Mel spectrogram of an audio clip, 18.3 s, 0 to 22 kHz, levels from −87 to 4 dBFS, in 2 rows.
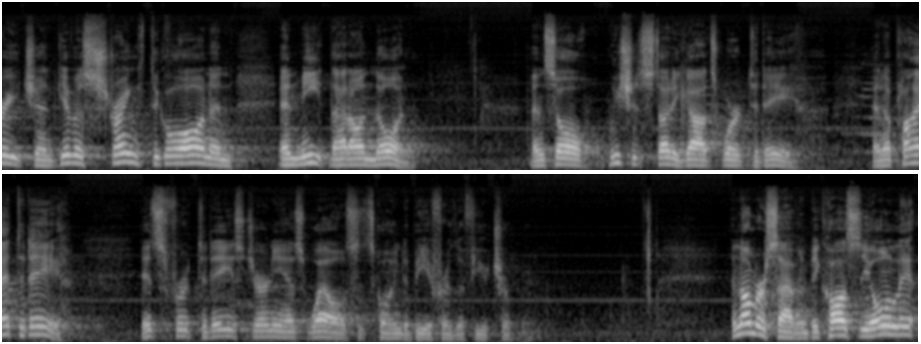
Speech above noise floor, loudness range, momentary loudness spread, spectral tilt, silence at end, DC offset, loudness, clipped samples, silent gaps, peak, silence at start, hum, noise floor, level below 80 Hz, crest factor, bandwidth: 34 dB; 8 LU; 18 LU; -4.5 dB/octave; 0 s; under 0.1%; -26 LUFS; under 0.1%; none; -6 dBFS; 0 s; none; -59 dBFS; -68 dBFS; 20 dB; over 20 kHz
